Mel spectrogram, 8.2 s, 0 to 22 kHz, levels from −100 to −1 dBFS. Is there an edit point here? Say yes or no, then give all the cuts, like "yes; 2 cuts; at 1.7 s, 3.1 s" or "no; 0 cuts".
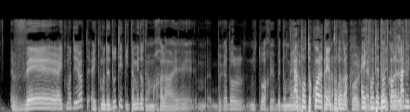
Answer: yes; 4 cuts; at 2.5 s, 2.9 s, 5.4 s, 6.5 s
